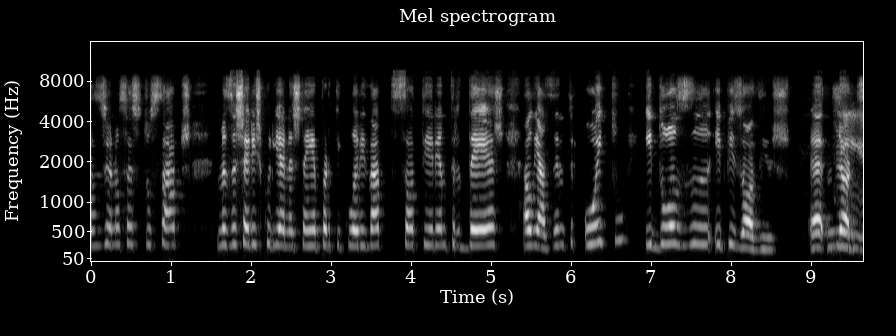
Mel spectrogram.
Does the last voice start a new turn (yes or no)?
yes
